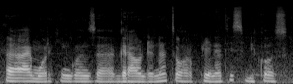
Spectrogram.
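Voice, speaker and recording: A man, a trainee scientist speaking haltingly in an interview with many pauses and fillers. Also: medium pitch, flat delivery, warm tone, a little hiss or hum. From Ethiopia. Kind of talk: interview testimonial.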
